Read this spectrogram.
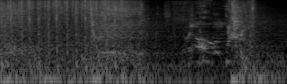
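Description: An explosion booms and crackles with fire.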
